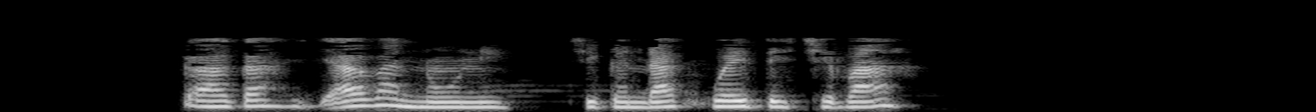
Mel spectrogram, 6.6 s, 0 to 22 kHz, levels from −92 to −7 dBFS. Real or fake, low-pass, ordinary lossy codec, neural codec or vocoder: real; 5.4 kHz; MP3, 24 kbps; none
